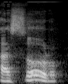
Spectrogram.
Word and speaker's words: Hazor: cual reinó en Azor, siempre ando pronunciando la H, entonces, pero es Azor.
